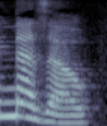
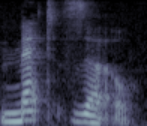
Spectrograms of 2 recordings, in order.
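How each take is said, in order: First: The middle consonant sounds like a buzzing 'z'. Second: The middle consonant sounds like 'ts' in pizza. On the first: The speaker calls it wrong. "you don't say mezzo" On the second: The speaker calls it right. "you say mezzo, almost like pizza"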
